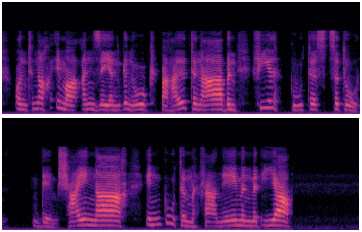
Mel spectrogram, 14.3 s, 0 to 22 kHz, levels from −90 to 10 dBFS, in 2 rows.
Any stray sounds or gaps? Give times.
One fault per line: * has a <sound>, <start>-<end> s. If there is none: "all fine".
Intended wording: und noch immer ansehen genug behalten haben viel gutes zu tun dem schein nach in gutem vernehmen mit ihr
all fine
